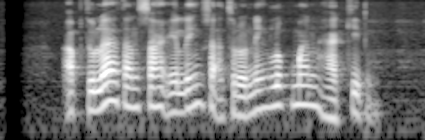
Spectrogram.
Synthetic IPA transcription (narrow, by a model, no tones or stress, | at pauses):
ʔa̰b̚d̪̥ulaht̪ansahelɪŋsa̰ʔd̥ʒ̥ɾonɪŋluk̚manɦakɪm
